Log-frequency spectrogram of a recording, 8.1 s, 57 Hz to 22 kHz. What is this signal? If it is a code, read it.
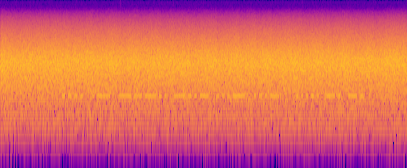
Morse code, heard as a keyed tone, hand-sent with a straight key, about 22 wpm, 750 Hz, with heavy radio static. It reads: HA8XVV 5NN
